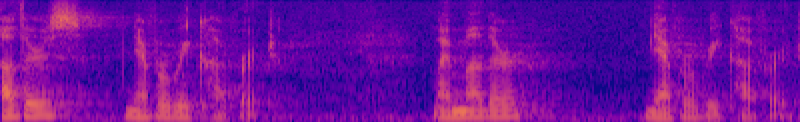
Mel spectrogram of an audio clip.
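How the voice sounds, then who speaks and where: A woman's very deep, low voice, monotone and flat, at a moderate pace. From Hungary. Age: 70s. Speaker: Holocaust survivor. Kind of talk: public lecture.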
